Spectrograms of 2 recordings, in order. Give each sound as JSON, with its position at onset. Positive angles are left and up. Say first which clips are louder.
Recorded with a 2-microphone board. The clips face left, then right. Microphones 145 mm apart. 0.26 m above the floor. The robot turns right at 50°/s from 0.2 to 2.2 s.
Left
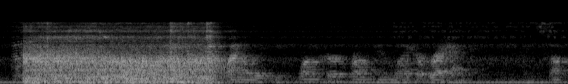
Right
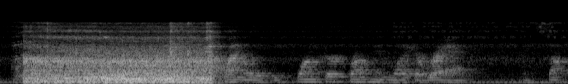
{"t": 0.2, "sound": "a bird", "louder": "right 4 dB", "azimuth_deg": -155, "distance_m": 1.5}
{"t": 2.2, "sound": "a man speaking", "louder": "right 1 dB", "side_deg": -80, "distance_m": 5.5}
